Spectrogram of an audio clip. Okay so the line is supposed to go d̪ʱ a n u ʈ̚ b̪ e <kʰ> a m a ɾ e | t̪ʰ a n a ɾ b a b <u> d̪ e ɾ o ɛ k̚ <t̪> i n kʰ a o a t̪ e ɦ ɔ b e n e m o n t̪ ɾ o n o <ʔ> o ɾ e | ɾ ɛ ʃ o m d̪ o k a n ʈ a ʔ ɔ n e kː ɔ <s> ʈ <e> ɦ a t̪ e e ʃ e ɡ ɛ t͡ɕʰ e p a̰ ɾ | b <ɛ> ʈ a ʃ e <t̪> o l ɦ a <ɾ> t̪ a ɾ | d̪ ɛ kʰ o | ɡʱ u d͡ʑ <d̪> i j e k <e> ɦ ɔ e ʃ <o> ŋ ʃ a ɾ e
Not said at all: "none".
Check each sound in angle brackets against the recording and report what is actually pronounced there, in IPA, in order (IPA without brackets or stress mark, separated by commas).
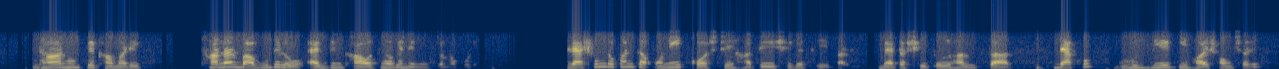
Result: kʰ, u, d̪, k, ʃ, e, ɛ, t̪, l, d̪, i, ɔ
